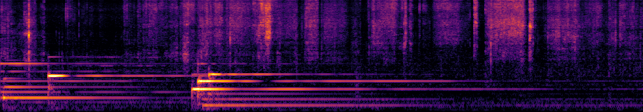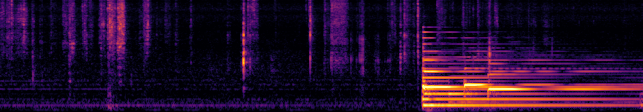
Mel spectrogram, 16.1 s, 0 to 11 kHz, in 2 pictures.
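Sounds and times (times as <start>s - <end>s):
background music chord: 0.0s - 7.8s, 13.3s - 16.0s
piano music: 0.0s - 9.2s, 13.3s - 16.0s
paper rustling and folding: 0.0s - 11.3s, 11.9s - 14.2s.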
